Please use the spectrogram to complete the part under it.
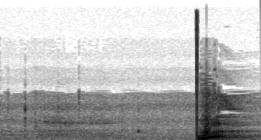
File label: w as in waka, kiwi english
